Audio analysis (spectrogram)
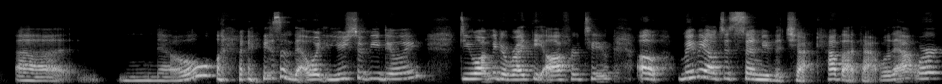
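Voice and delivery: mocking, sarcastic tone. Retelling own reply to a buyer's agent: retelling own sarcastic reply. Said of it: "I know I'm being sarcastic".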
